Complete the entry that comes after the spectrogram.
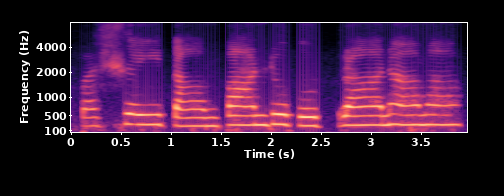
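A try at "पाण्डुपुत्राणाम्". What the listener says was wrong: না, ম নেই, ময়ে ময় হলন্ত আছে এখানে, তাহলে পুত্রাণাম, নাম নয়, রাম।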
